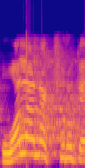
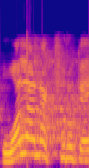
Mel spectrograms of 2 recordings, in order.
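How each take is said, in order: First: The vowel after the L is kept short. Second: The vowel after the L is kept short.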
